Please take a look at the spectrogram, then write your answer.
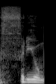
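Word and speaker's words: Vril: frio na verdade né se diria frio mas se escreve vrio né Eh ela fala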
